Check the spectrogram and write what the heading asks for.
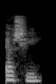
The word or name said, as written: Eshe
